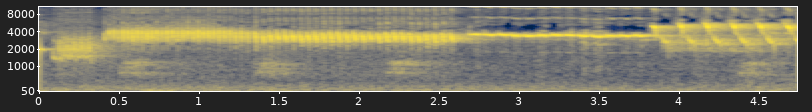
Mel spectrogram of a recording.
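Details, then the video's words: Canary singing: a low note, then long fast trills near the top of its range, a steady whistled tone and finally a run of quick descending sweeps. "Canary's voice A very beautiful canary's chirping canary's voice"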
